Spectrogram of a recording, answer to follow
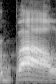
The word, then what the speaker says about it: Baal: Jezebel was the one who raised up worshippers for Baal or Baal, depending on how you pronounce it.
